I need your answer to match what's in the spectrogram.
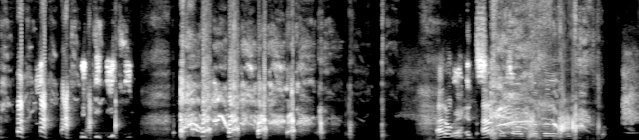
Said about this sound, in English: Oh my god! Oh my god! Have you ever coughed so hard that you got dizzy?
